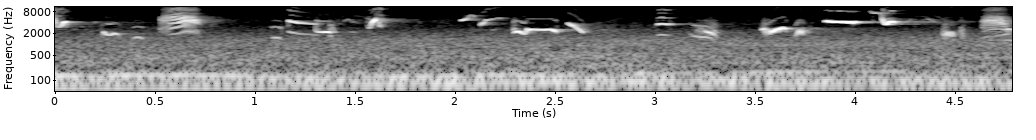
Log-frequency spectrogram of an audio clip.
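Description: A Gray Catbird sings a rambling string of short, varied squeaky and whistled notes, each phrase different and delivered in quick succession, over a faint low hum.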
